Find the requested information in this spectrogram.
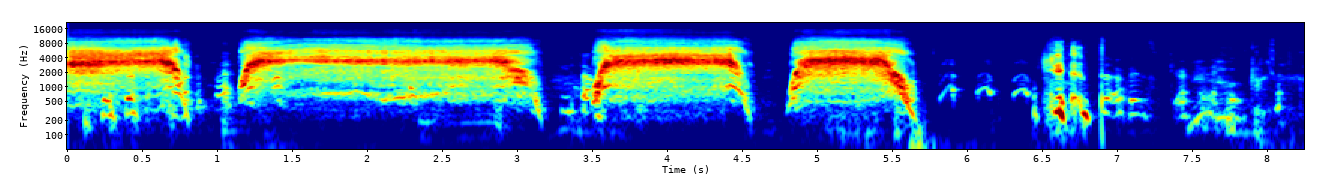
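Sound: people imitating cat meows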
